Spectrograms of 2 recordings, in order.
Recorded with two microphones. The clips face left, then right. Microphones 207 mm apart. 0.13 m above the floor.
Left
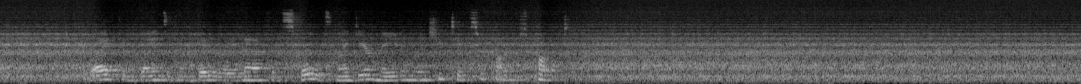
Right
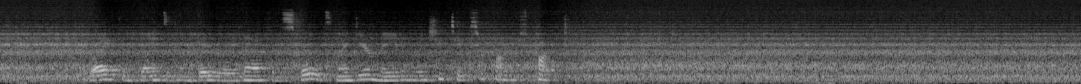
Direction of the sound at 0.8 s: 5° right (ahead or behind).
